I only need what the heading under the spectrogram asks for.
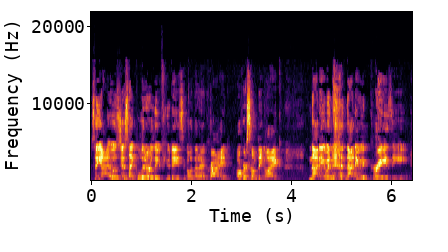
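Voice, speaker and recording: A young woman born in Ukraine and raised in the US answers tag questions to camera in a casual chat full of "likes" and "ums." Her fairly high voice is expressive, bright, and forceful, and she speaks fairly quickly in an echoey room, with a little hiss or hum in the recording.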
